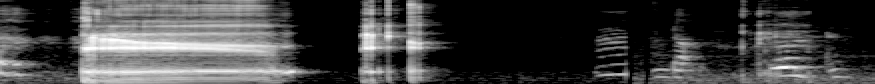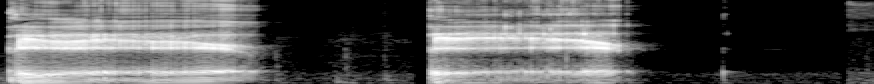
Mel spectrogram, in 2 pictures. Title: Burping! Follow, like and subscribe 😹 my TikTok in the bio as well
